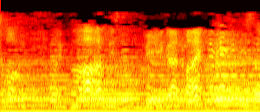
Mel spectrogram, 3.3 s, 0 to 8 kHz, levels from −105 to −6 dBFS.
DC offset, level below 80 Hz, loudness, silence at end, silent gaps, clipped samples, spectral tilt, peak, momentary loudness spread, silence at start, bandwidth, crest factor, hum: 4%; -44 dBFS; -22 LUFS; 0 s; none; under 0.1%; -10.5 dB/octave; -4 dBFS; 8 LU; 0 s; 5.8 kHz; 16 dB; none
